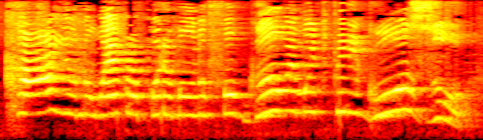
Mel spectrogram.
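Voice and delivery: mock exasperated mother scolding Caio. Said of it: "se eu tivesse esse olhar de".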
